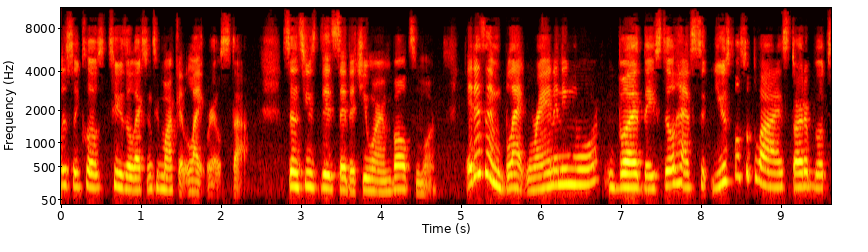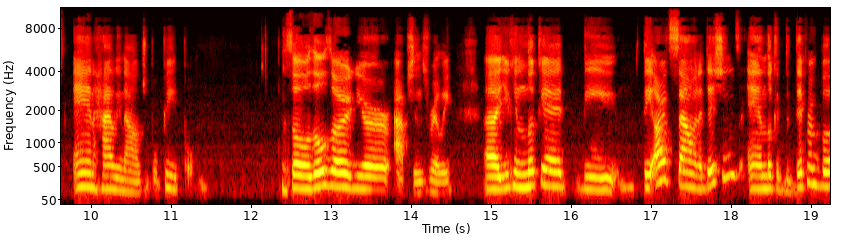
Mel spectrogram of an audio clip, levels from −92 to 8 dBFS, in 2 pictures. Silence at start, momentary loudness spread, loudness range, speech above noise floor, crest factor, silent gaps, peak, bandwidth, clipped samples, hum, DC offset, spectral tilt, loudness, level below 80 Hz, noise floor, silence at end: 0 s; 12 LU; 4 LU; 40 dB; 20 dB; none; -2 dBFS; 11 kHz; under 0.1%; none; under 0.1%; -4 dB/octave; -21 LUFS; -64 dBFS; -61 dBFS; 0 s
